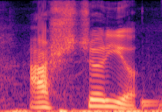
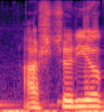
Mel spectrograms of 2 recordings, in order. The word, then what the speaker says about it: আশ্চর্য: এই অন্তস্থজের উচ্চারণ কার মতো, ইয়র মতো। তাহলে সম্পূর্ণটি যদি আমরা একসাথে উচ্চারণ করি তাহলে উচ্চারণটা হবে কেমন, আশ্চর্য, আশ্চর্য।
